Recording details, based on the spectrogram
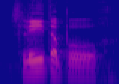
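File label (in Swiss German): "liederbuech", Bas Rhin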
